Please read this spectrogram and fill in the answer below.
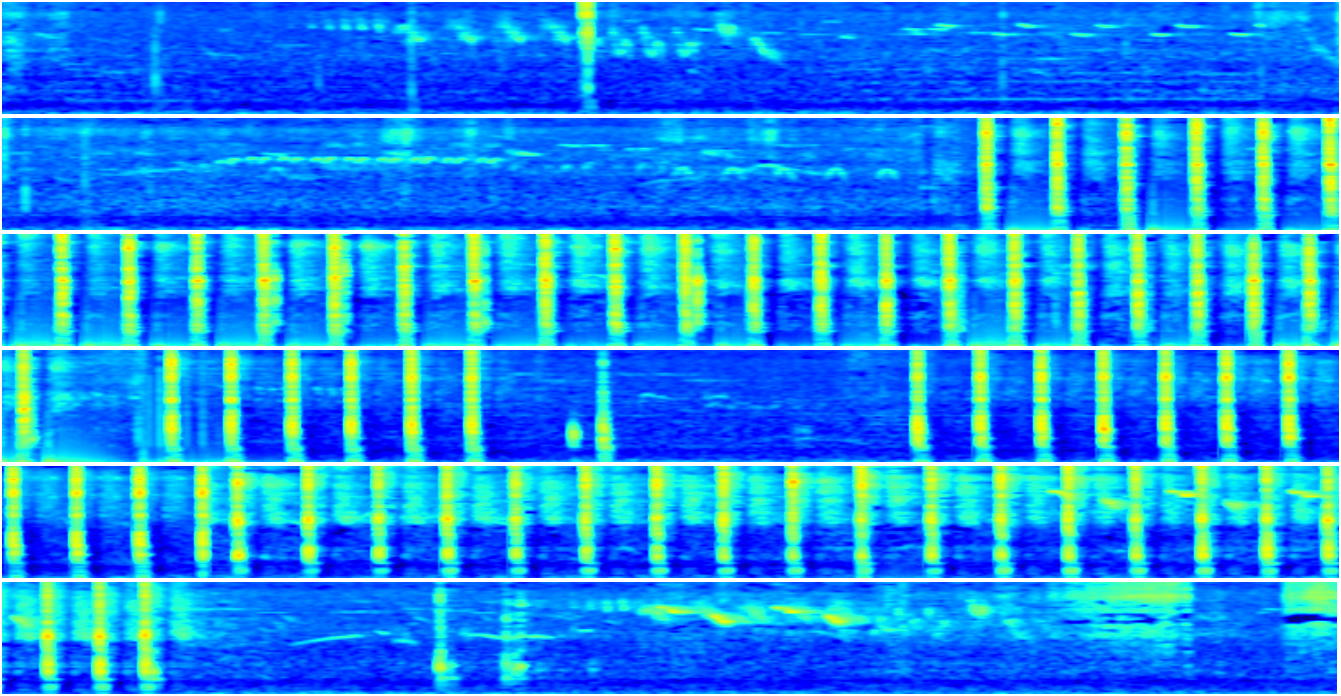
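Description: Claw hammer driving nails into the light wooden boards of a small stool frame: a run of rapid, loud blows, then after a short pause a second run of lighter, evenly spaced taps.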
